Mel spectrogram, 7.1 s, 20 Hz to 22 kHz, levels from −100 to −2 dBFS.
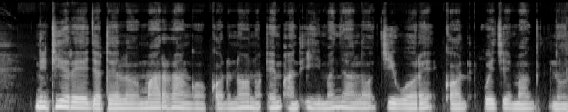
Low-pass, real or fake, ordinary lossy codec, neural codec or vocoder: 19.8 kHz; fake; none; vocoder, 48 kHz, 128 mel bands, Vocos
